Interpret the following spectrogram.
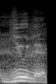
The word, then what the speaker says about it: Arda Güler: Arda Galer. Galer ya? Iya. Galer apa Guler ya bacanya? Garok leher. Oh, Galer. Güler.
